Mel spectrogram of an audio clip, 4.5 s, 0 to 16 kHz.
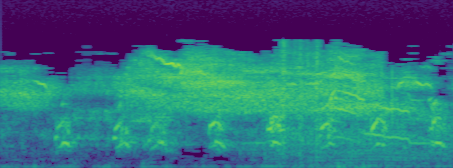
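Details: Nestling storks in Kaluga Oblast, Russia, 28 July, during a water delivery to the nest: soft arched mewing notes repeat about twice a second under a loud, steady hissing background.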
